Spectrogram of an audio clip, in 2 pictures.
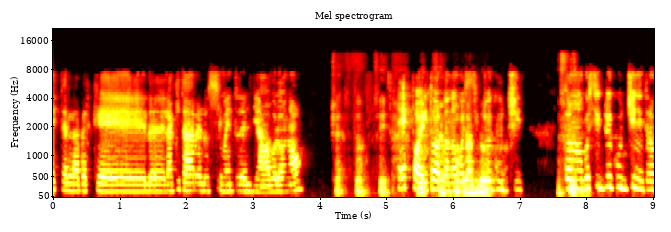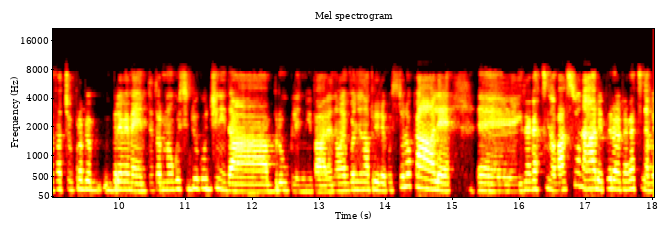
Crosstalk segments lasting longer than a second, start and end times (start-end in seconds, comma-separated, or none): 5.4-6.7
